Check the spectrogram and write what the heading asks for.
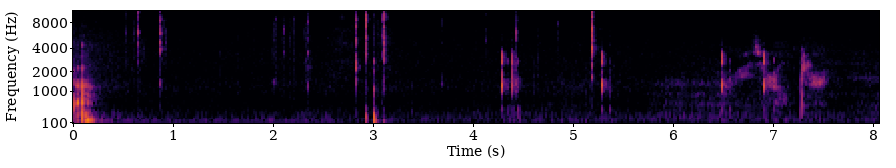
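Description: Near silence broken by scattered faint clicks from a computer keyboard and mouse: single keystrokes spread over several seconds, with a quick run of clicks about three seconds in and a few more near the end.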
